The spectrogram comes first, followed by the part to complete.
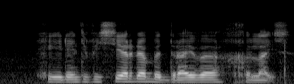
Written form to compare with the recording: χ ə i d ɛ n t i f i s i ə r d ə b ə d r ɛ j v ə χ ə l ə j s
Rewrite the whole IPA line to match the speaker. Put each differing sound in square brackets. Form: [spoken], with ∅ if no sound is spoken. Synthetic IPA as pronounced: χ ə i d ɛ n t i f i s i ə r d ə b ə d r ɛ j v ə χ ə l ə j s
